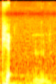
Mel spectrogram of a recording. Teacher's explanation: That's when you stop the sound in the back of your throat, like as in the word kitten, right? There's a stop there, almost like a hiccup. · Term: glottal stop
